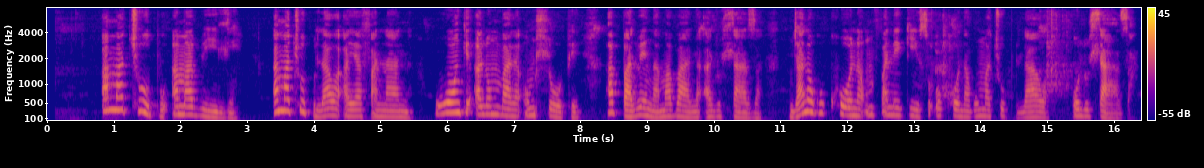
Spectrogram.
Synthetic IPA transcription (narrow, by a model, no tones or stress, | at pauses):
amat͡ʃʰub̥ʱuʔamaβili | amat͡ʃʰʼub̥ʱulawaʔajafa̰naːna | wɔŋkʼɛʔalom̩βalaʔom̩ɬɔpʰɛab̥ʱalwɛŋamaβala̰ʔaluɬaza | nd͡ʒʱalɔɣukʰɔnaʔum̩fa̰neɣisɔʔɔkʰɔnaɣumat͡ʃʰʼub̥ʱulawaoluɬaːza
